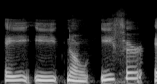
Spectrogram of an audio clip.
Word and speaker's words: Aether: I think you'd pronounce it Arthur, but it's Ether, A-E-T-H-E-R, Foster Leather Jacket.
